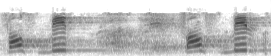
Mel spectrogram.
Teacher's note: فاصبر میں را ساکن ہے اور را ساکن سے پہلے زیر اصلی اسی کلمے میں ہے، اس لیے را کو باریک پڑھیں گے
